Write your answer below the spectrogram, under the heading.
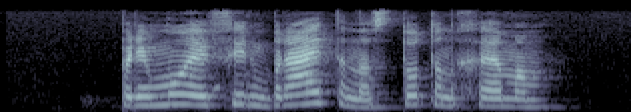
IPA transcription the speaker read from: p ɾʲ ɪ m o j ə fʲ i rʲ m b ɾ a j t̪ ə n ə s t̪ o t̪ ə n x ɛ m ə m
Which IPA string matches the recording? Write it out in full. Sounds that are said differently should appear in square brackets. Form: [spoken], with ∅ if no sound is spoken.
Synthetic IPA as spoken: p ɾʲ ɪ m o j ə fʲ i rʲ m b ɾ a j t̪ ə n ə s t̪ o t̪ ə n x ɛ m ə m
